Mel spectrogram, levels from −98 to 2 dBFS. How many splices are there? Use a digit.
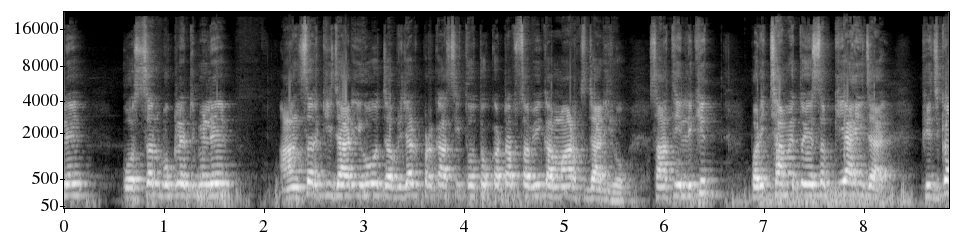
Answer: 1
